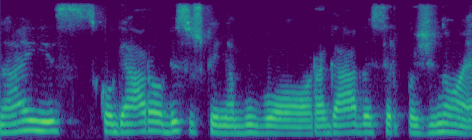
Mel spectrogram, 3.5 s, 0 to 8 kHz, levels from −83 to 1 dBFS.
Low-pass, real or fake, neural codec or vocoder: 7.2 kHz; real; none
